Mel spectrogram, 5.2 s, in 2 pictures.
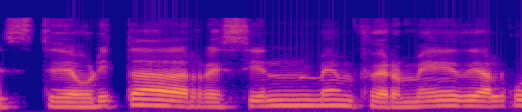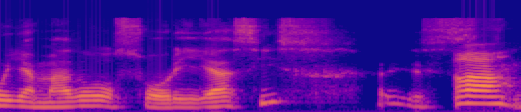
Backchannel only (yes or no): no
